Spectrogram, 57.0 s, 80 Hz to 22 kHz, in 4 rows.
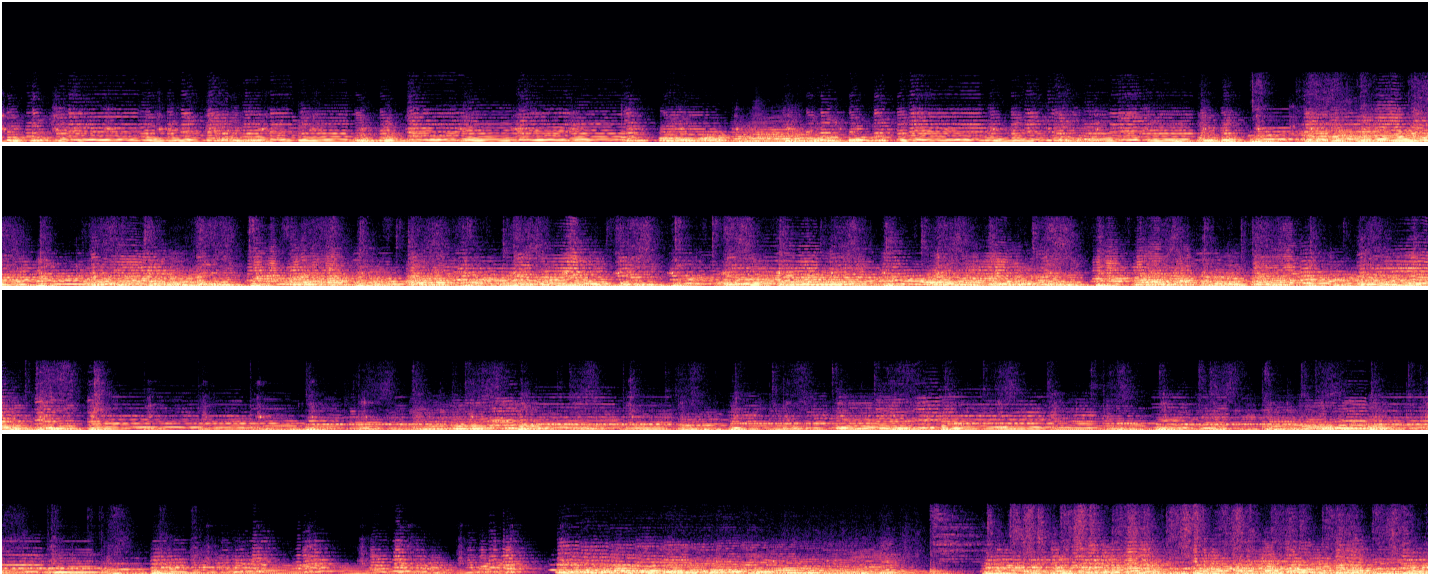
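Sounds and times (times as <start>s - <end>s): concert band playing: 0.0s - 57.0s
percussion beat: 10.5s - 46.2s, 51.5s - 57.0s.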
